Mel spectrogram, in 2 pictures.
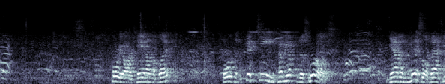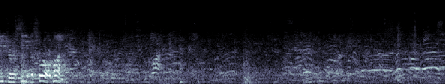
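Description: A crowd murmurs in the stands outdoors.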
